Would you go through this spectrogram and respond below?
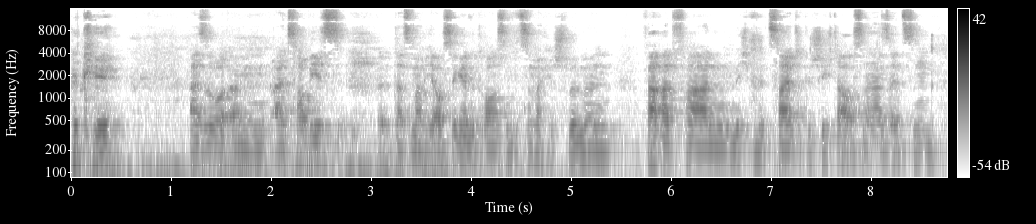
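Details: Vocal tics (Tourette syndrome) in a man with Tourette syndrome.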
